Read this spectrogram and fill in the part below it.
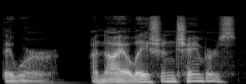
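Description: A man's voice: on the low side, big pitch swings, unhurried, fairly bright tone, dry recording, clean studio sound, pitched above the performer's own voice, full character voice. Man playing a terse, commanding military leader. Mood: probing, serious. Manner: terse, questioning, authoritative. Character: commanding, probing male military leader in science fiction.

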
